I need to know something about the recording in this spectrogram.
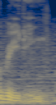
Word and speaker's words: Reading: Take a ride on the reading.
